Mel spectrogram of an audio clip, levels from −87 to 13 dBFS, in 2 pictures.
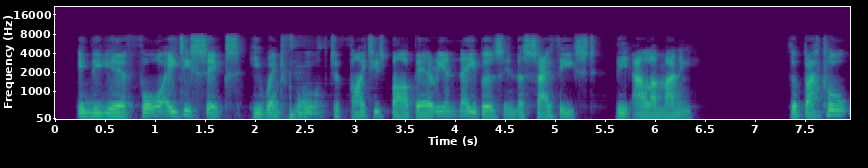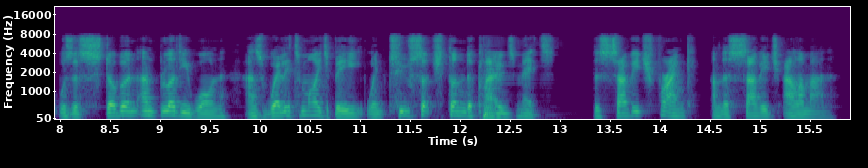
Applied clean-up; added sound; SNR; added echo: neural mask model DeepFilterNet 3.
